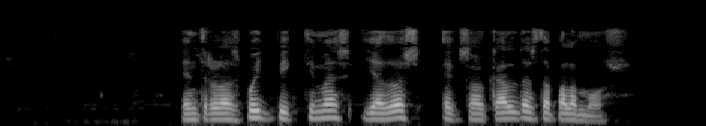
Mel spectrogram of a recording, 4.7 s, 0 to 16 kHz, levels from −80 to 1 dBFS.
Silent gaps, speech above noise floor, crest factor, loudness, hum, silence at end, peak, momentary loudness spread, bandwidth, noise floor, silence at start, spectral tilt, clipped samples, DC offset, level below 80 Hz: none; 45 dB; 18 dB; -31 LUFS; none; 0.55 s; -14 dBFS; 9 LU; 8 kHz; -76 dBFS; 1.2 s; -5.5 dB/octave; under 0.1%; under 0.1%; -70 dBFS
